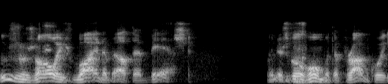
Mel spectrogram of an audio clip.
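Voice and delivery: very low, deep Scottish brogue. Doing an impression after being asked for a Sean Connery line: Sean Connery impression. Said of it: "Good Sean Connery impersonation".

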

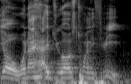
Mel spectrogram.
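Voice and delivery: ordinary talk, nothing marked

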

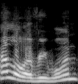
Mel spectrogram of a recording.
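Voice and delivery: deliberately bad frog puppet voice, high and loud. Retelling greeting everyone, done in the speaker's worst Kermit the Frog impression. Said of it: "in my worst Kermit the Frog impression".

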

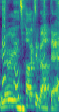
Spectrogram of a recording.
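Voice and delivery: high, fast, incredulous.

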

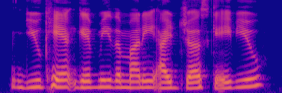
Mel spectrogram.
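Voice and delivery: ordinary talk

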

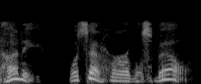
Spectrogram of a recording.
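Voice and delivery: put-on whispering. Retelling a question whispered to a wife at a party: retelling a whisper. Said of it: "I whispered to my wife".

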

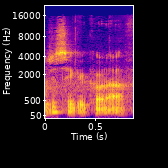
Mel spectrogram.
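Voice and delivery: exasperated, annoyed, breathy near-whisper. Retelling what they said to someone still wearing a coat: retelling an annoyed remark. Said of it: "I just got really annoyed".

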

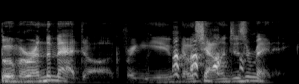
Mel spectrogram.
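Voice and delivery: put-on, loud sports radio host announcer delivery. A podcast host proposes renaming the show sports-radio style, sports radio host voice. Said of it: "that's a really good voice".

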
